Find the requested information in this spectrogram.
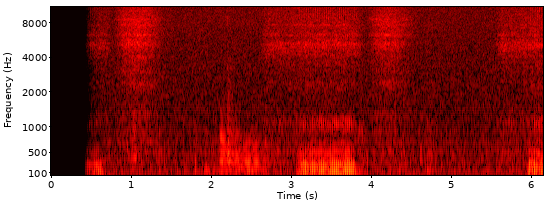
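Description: Low, rumbling snore on the in-breath with soft breathing around it, in a quiet room; snoring during sleep.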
